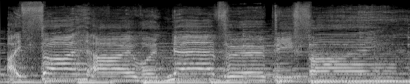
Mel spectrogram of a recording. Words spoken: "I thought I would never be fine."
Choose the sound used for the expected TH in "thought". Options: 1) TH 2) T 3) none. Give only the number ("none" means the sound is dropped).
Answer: 1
